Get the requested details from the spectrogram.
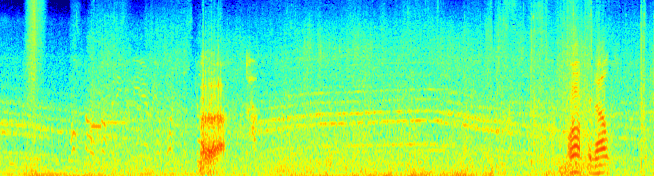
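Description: Wind rushes loudly during a fall through the air.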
